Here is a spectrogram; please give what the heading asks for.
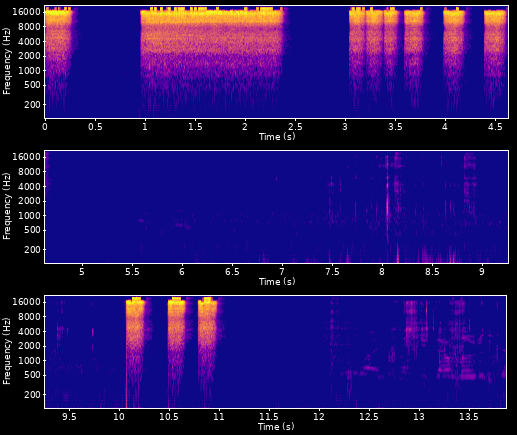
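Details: Nitrous purge test after the stuck, rusted nitrous solenoids were rebuilt and cleaned: short, thin hissing bursts, weaker than a full purge and not spraying much. Air in the bottle instead of nitrous; fix is to drain and refill with a fresh bottle.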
